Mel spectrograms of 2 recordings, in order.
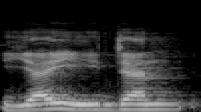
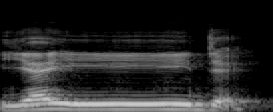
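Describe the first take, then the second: First: The glide is said quickly and the word continues. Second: The glide is stretched and the word ends stopped. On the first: The reader carries on without stopping. "যদি আমরা না থামি" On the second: The reader stops on this word. "আর যদি থেমে যাই"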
